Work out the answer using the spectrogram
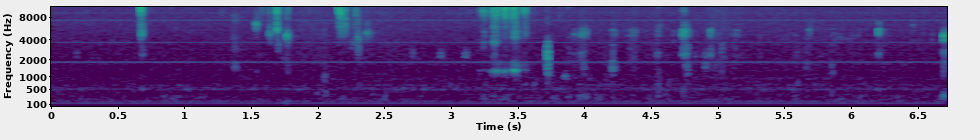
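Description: Faint chewing of dehydrated sago worms (red palm weevil larvae), heard as scattered small clicks, with a short cluster of them about three and a half seconds in.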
